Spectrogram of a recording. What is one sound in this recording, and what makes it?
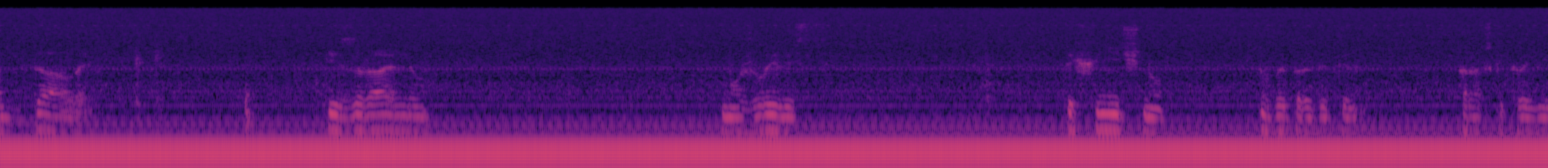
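An elderly man speaks slowly and calmly into a nearby microphone, with long pauses.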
